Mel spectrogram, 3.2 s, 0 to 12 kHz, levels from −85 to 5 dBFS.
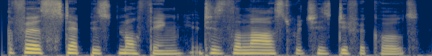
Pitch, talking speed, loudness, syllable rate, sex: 185 Hz, 220 wpm, -20 LUFS, 5.1 syllables/s, female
